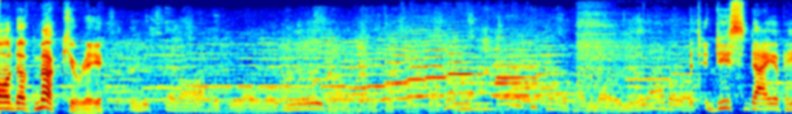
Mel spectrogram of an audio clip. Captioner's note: muted mumbling & party noises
